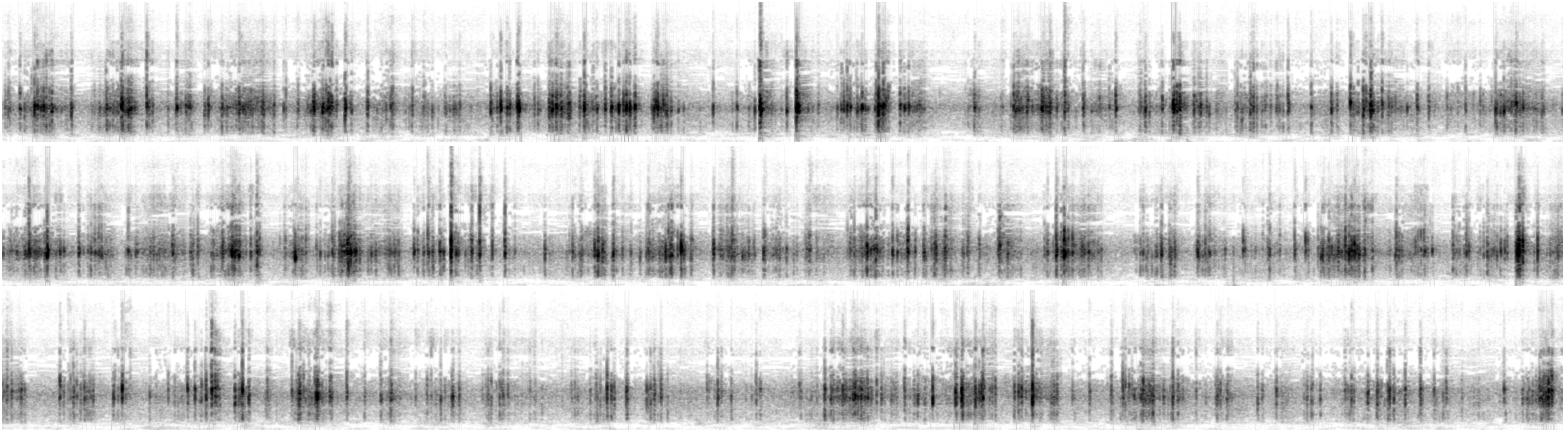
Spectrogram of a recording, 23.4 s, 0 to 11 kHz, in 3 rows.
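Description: A plastic 3x3 Rubik's Cube being turned by hand: a dense, continuous run of quick plastic clicks and clacks as its layers are rotated.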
